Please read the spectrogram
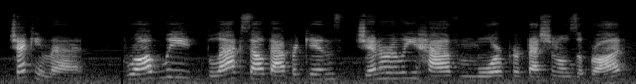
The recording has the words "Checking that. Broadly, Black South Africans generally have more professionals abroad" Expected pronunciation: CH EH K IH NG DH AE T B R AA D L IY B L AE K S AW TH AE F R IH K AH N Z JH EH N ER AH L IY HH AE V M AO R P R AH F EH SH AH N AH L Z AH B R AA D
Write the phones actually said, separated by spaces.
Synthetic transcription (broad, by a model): CH EH K IH NG DH AE T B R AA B L IY B L AE K S AW TH AE F R IH K AH N Z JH EH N ER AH L IY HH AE V M AO R P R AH F EH SH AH N L Z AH B R AA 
